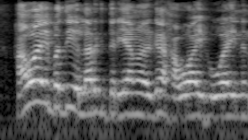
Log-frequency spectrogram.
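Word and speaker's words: Huawei: பத்தி எல்லாருக்கும் தெரியாம இருக்கு huawi-ன்னு நிறைய பேர் ஒரு ஒரு உச்சரிப்புல சொல்லுவாங்க நான் hawai தான் சொல்லுவேன் யோட மாடல் இந்தியால பாத்தீங்கன்னா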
